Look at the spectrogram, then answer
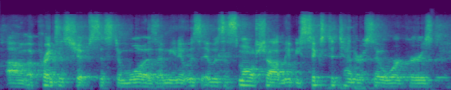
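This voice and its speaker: A man's voice: medium pitch, fairly even intonation, fast, a little hiss or hum. A man speaking as a museum curator on a panel, hesitant with many fillers, recorded in a museum room. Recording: echoey room.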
